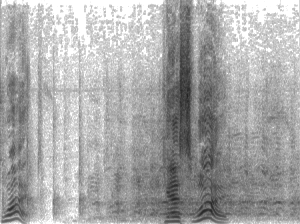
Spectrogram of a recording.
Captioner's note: audience laughs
